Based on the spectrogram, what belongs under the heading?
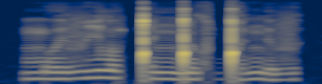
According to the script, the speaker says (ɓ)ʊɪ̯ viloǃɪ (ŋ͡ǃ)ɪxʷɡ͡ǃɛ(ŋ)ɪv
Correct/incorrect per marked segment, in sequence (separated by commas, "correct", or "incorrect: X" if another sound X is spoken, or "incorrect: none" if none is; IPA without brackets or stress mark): incorrect: m, correct, correct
